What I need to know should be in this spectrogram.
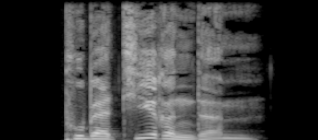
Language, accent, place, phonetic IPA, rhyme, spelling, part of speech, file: German, Germany, Berlin, [pubɛʁˈtiːʁəndəm], -iːʁəndəm, pubertierendem, adjective, De-pubertierendem.ogg
- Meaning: strong dative masculine/neuter singular of pubertierend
